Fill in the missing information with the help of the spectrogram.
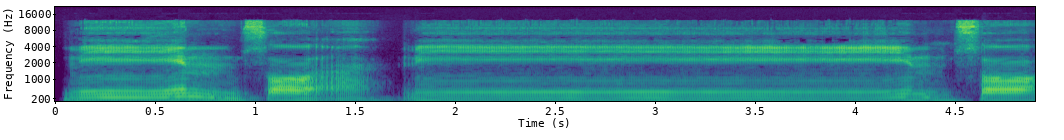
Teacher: Idhar syafawi. Kita baca jelas mimnya tanpa ditambah guna.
